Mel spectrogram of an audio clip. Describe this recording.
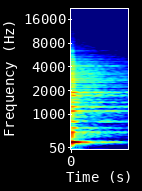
Music > Solo percussion
Snare Processed - Oneshot 197 - 14 by 6.5 inch Brass Ludwig
acoustic, beat, drum, drumkit, flam, ludwig, oneshot, perc, percussion, processed, realdrum, reverb, rim, rimshot, sfx, snares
